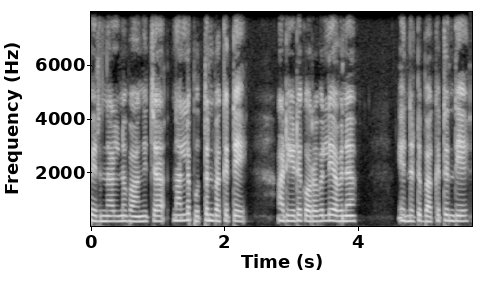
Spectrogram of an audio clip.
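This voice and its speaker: A woman voicing a quick-tempered old grandmother in a storybook reading, scolding with sharp questions. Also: mid-range voice, level tone, clean tone, dry recording, lightly acted. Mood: angry.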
